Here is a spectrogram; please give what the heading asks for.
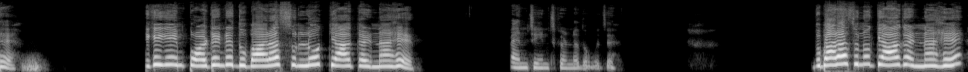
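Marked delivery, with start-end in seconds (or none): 5.1-6.1 low, very soft practical aside; quiet aside. Real, not acted. Teacher pauses to change her pen, quiet aside. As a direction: say it under the lesson, almost to yourself.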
